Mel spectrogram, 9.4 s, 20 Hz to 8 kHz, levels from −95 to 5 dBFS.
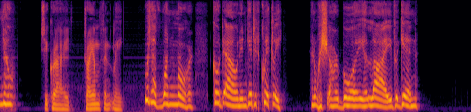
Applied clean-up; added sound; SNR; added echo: neural separator model SepFormer DNS4.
